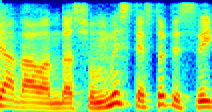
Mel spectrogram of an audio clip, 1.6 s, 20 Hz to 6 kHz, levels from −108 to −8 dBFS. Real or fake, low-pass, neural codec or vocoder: fake; 5.4 kHz; codec, 16 kHz, 0.5 kbps, FunCodec, trained on Chinese and English, 25 frames a second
